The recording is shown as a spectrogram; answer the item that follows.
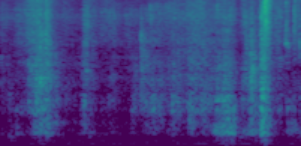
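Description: Near silence, with a few faint, brief rustles and a soft click near the end from someone reaching down and handling things.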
